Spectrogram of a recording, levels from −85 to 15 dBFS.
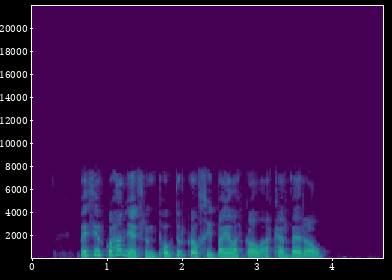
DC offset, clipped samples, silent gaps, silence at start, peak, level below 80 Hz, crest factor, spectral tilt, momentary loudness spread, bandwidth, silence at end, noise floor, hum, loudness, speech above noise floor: under 0.1%; under 0.1%; none; 0.65 s; -10 dBFS; -72 dBFS; 18 dB; -6 dB/octave; 4 LU; 8 kHz; 0.8 s; -81 dBFS; none; -28 LUFS; 54 dB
